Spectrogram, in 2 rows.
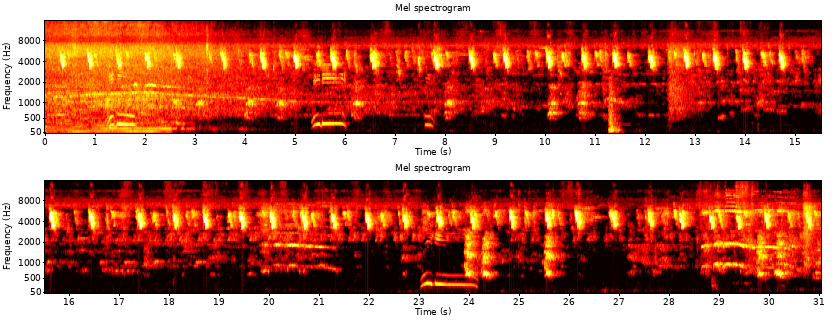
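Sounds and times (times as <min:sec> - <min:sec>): small bird chirping: 0:00.3 - 0:31.0
low thump: 0:11.2 - 0:11.6.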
